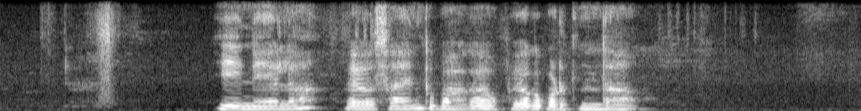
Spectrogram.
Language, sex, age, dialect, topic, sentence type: Telugu, female, 41-45, Utterandhra, agriculture, question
